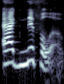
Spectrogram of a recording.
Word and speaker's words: Agnifilo: way like it's weird agnifilo yes a AG nifo all right I'm tattoo it to myself AG nif that's how you say it no way we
